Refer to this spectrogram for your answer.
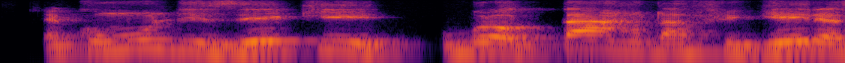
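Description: A man is talking with a high pitch. The rise and fall of his voice is ordinary. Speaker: bible teacher on a channel. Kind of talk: sermon-like teaching.

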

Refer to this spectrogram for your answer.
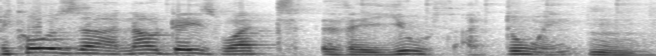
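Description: Noticeable background noise under a man's moderately paced speech, with ordinary pitch variation. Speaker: TV talk show host. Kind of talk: TV talk show interviewing. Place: shop. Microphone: lapel.

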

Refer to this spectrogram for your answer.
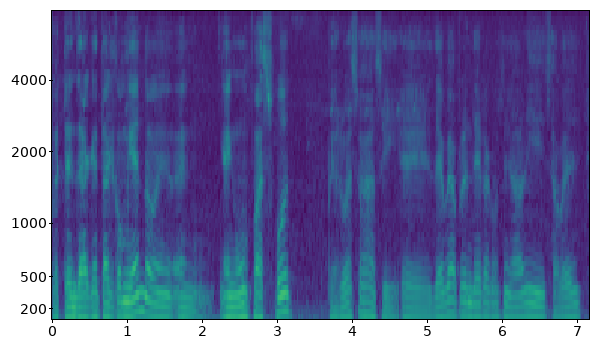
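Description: A man at medium pitch, a plain, everyday voice, at a fairly slow pace with ordinary pitch variation. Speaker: war veteran. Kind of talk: casual chat.

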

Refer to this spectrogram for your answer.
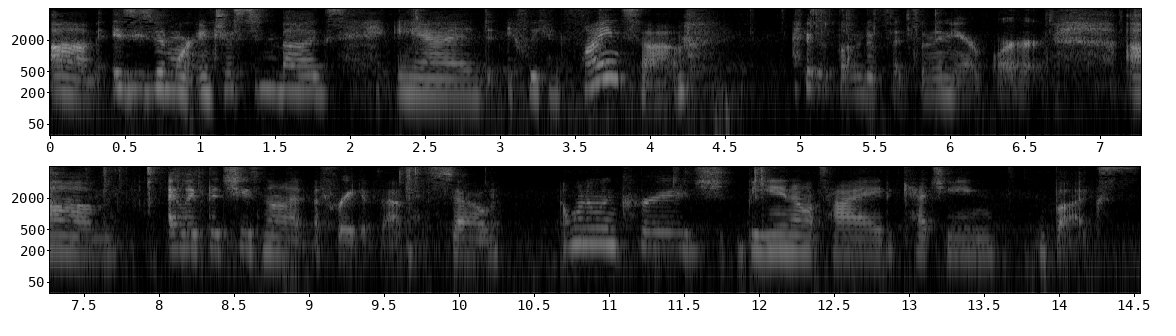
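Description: A woman at a fairly slow pace, with ordinary pitch variation and noticeable background noise. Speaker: haul vlogger. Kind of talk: casual vlog chat. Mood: cheerful and chatty. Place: home room. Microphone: phone near.

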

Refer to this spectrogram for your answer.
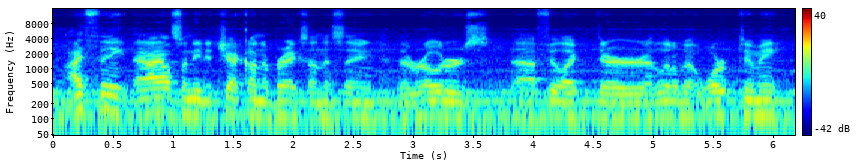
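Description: A man talks at a moderate speed. Noticeable background noise runs throughout. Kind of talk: casual vlog chat. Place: garage. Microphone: phone near.

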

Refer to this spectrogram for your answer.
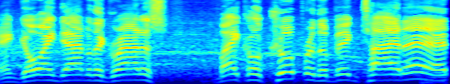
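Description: Against noticeable background noise, a man projects a raised, high-pitched voice at a moderate pace. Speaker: radio play-by-play announcer. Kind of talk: live football play-by-play commentary, call of each snap.

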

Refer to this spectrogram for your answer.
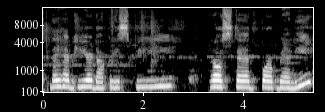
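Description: A woman speaks in a high voice with fairly even intonation over light background noise. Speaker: shopper vlogger. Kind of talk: casual vlog chat. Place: shop. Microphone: phone near.

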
